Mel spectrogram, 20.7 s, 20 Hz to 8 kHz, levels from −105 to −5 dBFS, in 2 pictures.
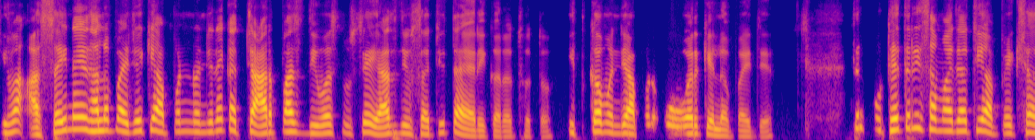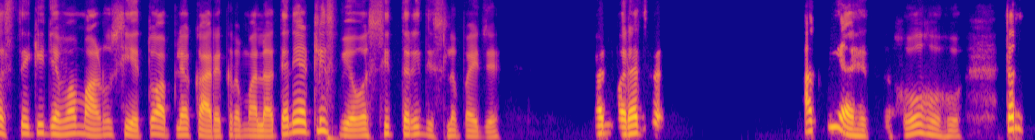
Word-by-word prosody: किंवा 195 Hz, +4 st, +2 dB, 0.2 s
असंही 200 Hz, -, +3 dB
नाही 255 Hz, 0 st, +4 dB
झालं 220 Hz, 0 st, +6 dB
पाहिजे, 215 Hz, -1 st, +4 dB
की 245 Hz, -, +1 dB
आपण 210 Hz, 0 st, +1 dB
म्हणजे 205 Hz, -1 st, -4 dB
नाही 235 Hz, +2 st, -1 dB
का 235 Hz, -, +5 dB
4-5 195 Hz, +3 st, +6 dB
दिवस 175 Hz, 0 st, 0 dB
नुसते 180 Hz, +2 st, -1 dB
याच 155 Hz, +3 st, +4 dB
दिवसाची 165 Hz, +1 st, -4 dB
तयारी 120 Hz, -3 st, +2 dB
करत 110 Hz, -1 st, -9 dB
होतो, 110 Hz, -1 st, -16 dB, 0.2 s
इतकं 210 Hz, +3 st, +3 dB
म्हणजे 180 Hz, -2 st, 0 dB
आपण 170 Hz, +2 st, +3 dB
ओव्हर 170 Hz, 0 st, +3 dB
केलं 130 Hz, -5 st, -1 dB
पाहिजे. 110 Hz, -2 st, -10 dB, 0.9 s
तर 280 Hz, -, -2 dB
कुठेतरी 245 Hz, +4 st, +2 dB
समाजाची 225 Hz, -2 st, +2 dB
अपेक्षा 175 Hz, +2 st, -2 dB
असते, 170 Hz, +1 st, -6 dB
की 180 Hz, +3 st, -7 dB
जेव्हा 160 Hz, +1 st, -1 dB
माणूस 140 Hz, -1 st, -5 dB
येतो 125 Hz, +3 st, -5 dB
आपल्या 135 Hz, -1 st, -3 dB
कार्यक्रमाला, 115 Hz, 0 st, -4 dB
त्याने 180 Hz, +7 st, +1 dB
ॲट 210 Hz, +1 st, -3 dB
लीस्ट 230 Hz, -1 st, -3 dB
व्यवस्थित 130 Hz, +5 st, -3 dB
तरी 150 Hz, +1 st, -2 dB
दिसलं 125 Hz, -4 st, -12 dB
पाहिजे. 110 Hz, -3 st, -7 dB, 0.8 s
कारण 170 Hz, +1 st, -2 dB
बऱ्याच 165 Hz, +8 st, +4 dB, 1.6 s
अगदी 310 Hz, -2 st, -1 dB
आहेत. 125 Hz, -3 st, -4 dB, 0.3 s
हो, 160 Hz, +6 st, -2 dB
हो, 150 Hz, -6 st, -6 dB
हो 115 Hz, 0 st, -11 dB, 0.5 s
तर, 260 Hz, +2 st, +6 dB
170 Hz, 145 wpm, -24 LUFS, 130-205 Hz, 1.6 s, झालं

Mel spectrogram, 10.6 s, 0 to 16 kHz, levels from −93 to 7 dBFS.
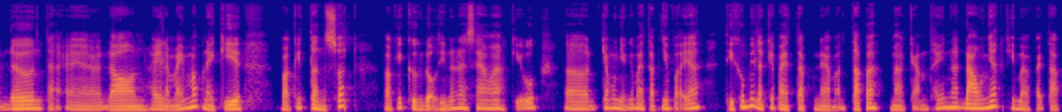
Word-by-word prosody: đơn, 125 Hz, +1 st, +4 dB
tạ, 130 Hz, -, -5 dB
à, 105 Hz, -2 st, -4 dB
đòn 100 Hz, 0 st, +2 dB
hay 115 Hz, -1 st, 0 dB
là 100 Hz, -, -1 dB
máy 105 Hz, +4 st, 0 dB
móc 180 Hz, +5 st, +3 dB
này 105 Hz, -, +1 dB
kia? 120 Hz, +1 st, +5 dB, 0.4 s
Và 110 Hz, -, 0 dB
cái 155 Hz, -, -2 dB
tần 125 Hz, -9 st, +2 dB
suất 195 Hz, -, +1 dB, 0.3 s
và 105 Hz, -, -1 dB
cái 155 Hz, -, -2 dB
cường 120 Hz, -3 st, 0 dB
độ 115 Hz, -, +1 dB
thì 105 Hz, -, -2 dB
nó 120 Hz, -, -1 dB
ra 140 Hz, +1 st, +2 dB
sao 130 Hz, 0 st, 0 dB
ha? 130 Hz, -2 st, +1 dB
Kiểu, 155 Hz, -, -1 dB, 0.2 s
ờ, 115 Hz, 0 st, 0 dB
trong 145 Hz, -1 st, +2 dB
những 120 Hz, -, 0 dB
cái -, -, 0 dB
bài 135 Hz, -2 st, +2 dB
tập -, -, -5 dB
như 130 Hz, -, +1 dB
vậy 125 Hz, +1 st, -3 dB
á, 145 Hz, +4 st, +3 dB, 0.2 s
thì -, -, 0 dB
không 175 Hz, -, +3 dB
biết 210 Hz, -, +3 dB
là -, -, +2 dB
cái 155 Hz, -, -1 dB
bài 120 Hz, -, +2 dB
tập 95 Hz, -, -4 dB
nào 100 Hz, -3 st, -3 dB
bạn -, -, -5 dB
tập 100 Hz, -, +1 dB
á 145 Hz, +1 st, +5 dB
mà 105 Hz, -6 st, -2 dB
cảm 125 Hz, -7 st, -6 dB
thấy 140 Hz, +4 st, -1 dB
nó 160 Hz, 0 st, +5 dB
đau 140 Hz, -3 st, +4 dB
nhất 185 Hz, +6 st, +4 dB
khi 140 Hz, -, -3 dB
mà 115 Hz, -4 st, -1 dB
phải -, -, -7 dB
tập? -, -, -5 dB
125 Hz, 305 wpm, -23 LUFS, 105-145 Hz, 0.4 s, kia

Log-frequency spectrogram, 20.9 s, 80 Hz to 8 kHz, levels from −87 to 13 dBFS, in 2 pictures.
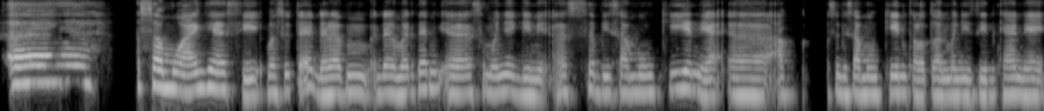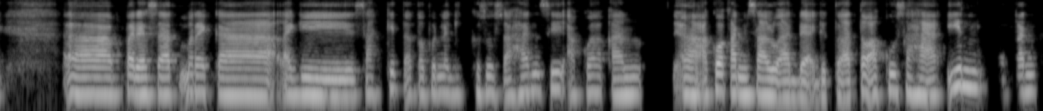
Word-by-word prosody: Eee, 270 Hz, +1 st, +7 dB, 0.6 s
semuanya 210 Hz, -2 st, +5 dB, 0.2 s
sih, 150 Hz, -5 st, +1 dB, 0.2 s
maksudnya 180 Hz, +1 st, -2 dB, 0.2 s
dalam 165 Hz, +2 st, 0 dB
dalam 170 Hz, -1 st, +1 dB
artian, 200 Hz, +4 st, -2 dB
eee, 170 Hz, 0 st, 0 dB
semuanya 180 Hz, +1 st, -2 dB
gini, 155 Hz, -1 st, 0 dB
eee, 180 Hz, -, -4 dB, 0.2 s
sebisa 170 Hz, -3 st, -4 dB
mungkin 175 Hz, +4 st, -1 dB, 0.2 s
ya, 155 Hz, -, +4 dB, 0.2 s
eee, 160 Hz, -1 st, 0 dB, 0.2 s
ap 165 Hz, 0 st, -4 dB, 0.4 s
sebisa 165 Hz, -1 st, -2 dB
mungkin 165 Hz, +2 st, 0 dB
kalau 150 Hz, -1 st, -2 dB
Tuhan 155 Hz, -1 st, -2 dB
mengizinkan 155 Hz, +1 st, -3 dB
ya, 155 Hz, -, +2 dB, 0.8 s
eee, 165 Hz, -1 st, +3 dB, 0.2 s
pada 165 Hz, -2 st, +5 dB
saat 160 Hz, -1 st, +1 dB
mereka 175 Hz, -3 st, 0 dB, 0.5 s
lagi 160 Hz, +1 st, 0 dB, 0.6 s
sakit 170 Hz, +4 st, -7 dB
ataupun 165 Hz, +1 st, -7 dB
lagi 160 Hz, -1 st, -7 dB
kesusahan 170 Hz, 0 st, -4 dB
sih 200 Hz, 0 st, -1 dB
aku 160 Hz, +1 st, -10 dB
akan 155 Hz, -2 st, -2 dB, 0.5 s
eee, 160 Hz, -1 st, +1 dB
aku 155 Hz, +4 st, -2 dB
akan 170 Hz, -2 st, +1 dB
selalu 155 Hz, -2 st, +3 dB
ada 140 Hz, 0 st, +1 dB
gitu, 140 Hz, 0 st, -6 dB
atau 140 Hz, -, -1 dB
aku 170 Hz, -, -10 dB
usahain 160 Hz, +6 st, +1 dB, 0.5 s
akan 175 Hz, +1 st, -2 dB
165 Hz, 125 wpm, -24 LUFS, 160-180 Hz, 0.8 s, Eee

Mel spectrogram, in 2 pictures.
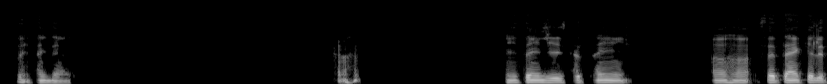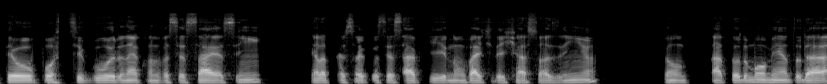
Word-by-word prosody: Tô -, -, -6 dB
entendendo. 85 Hz, -3 st, -5 dB, 2.7 s
Aham. -, -, -7 dB, 1.4 s
Entendi, 95 Hz, -1 st, +1 dB
você 90 Hz, +1 st, -6 dB
tem 95 Hz, -1 st, -1 dB, 0.8 s
Aham. 95 Hz, 0 st, -2 dB
Você 100 Hz, -, +2 dB
tem 95 Hz, 0 st, +2 dB
aquele 100 Hz, -1 st, +1 dB
teu 100 Hz, +1 st, +6 dB
porto 100 Hz, -2 st, 0 dB
seguro, 95 Hz, -1 st, +1 dB
né, 95 Hz, 0 st, +3 dB
quando 90 Hz, -1 st, -5 dB
você 90 Hz, 0 st, -3 dB
sai, 90 Hz, +1 st, +5 dB
assim, 105 Hz, +6 st, -2 dB, 0.5 s
aquela 95 Hz, 0 st, +1 dB
pessoa 95 Hz, 0 st, -2 dB
que -, -, -15 dB
você 95 Hz, -1 st, -1 dB
sabe 90 Hz, +1 st, +2 dB
que 90 Hz, -2 st, -2 dB
não 90 Hz, 0 st, -2 dB
vai 90 Hz, 0 st, +5 dB
te -, -, -18 dB
deixar -, -, -1 dB
sozinha. 95 Hz, +4 st, -2 dB, 0.6 s
Então, 95 Hz, -3 st, -3 dB, 0.2 s
a -, -, +2 dB
todo 100 Hz, 0 st, 0 dB
momento 100 Hz, -1 st, +2 dB
da 95 Hz, -2 st, +6 dB
95 Hz, 125 wpm, -24 LUFS, 90-100 Hz, 2.7 s, teu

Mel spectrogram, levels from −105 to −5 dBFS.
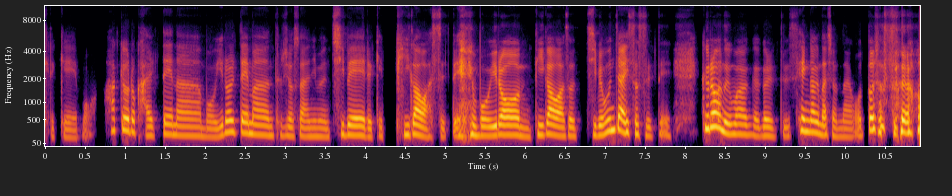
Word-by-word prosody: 이렇게 145 Hz, -3 st, -14 dB
뭐 -, -, -19 dB
학교를 260 Hz, -2 st, 0 dB
갈 170 Hz, -4 st, -6 dB
때나 170 Hz, -2 st, -4 dB
뭐 150 Hz, -2 st, -8 dB
이럴 230 Hz, +9 st, +1 dB
때만 195 Hz, -6 st, -1 dB
들으셨어요? 170 Hz, -1 st, -7 dB
아니면 155 Hz, -1 st, -8 dB
집에 185 Hz, -1 st, 0 dB
이렇게 155 Hz, 0 st, -5 dB
비가 190 Hz, -1 st, +2 dB
왔을 150 Hz, -1 st, -3 dB
때 -, -, -4 dB, 0.2 s
뭐 170 Hz, -1 st, 0 dB
이런 180 Hz, -3 st, +3 dB
비가 190 Hz, 0 st, +2 dB
와서 165 Hz, -1 st, +1 dB
집에 180 Hz, -1 st, -4 dB
혼자 260 Hz, +4 st, +5 dB
있었을 200 Hz, -7 st, -2 dB
때 160 Hz, -, -12 dB, 0.4 s
그런 315 Hz, -1 st, +6 dB
음악 195 Hz, -2 st, -1 dB
악을 165 Hz, -1 st, -3 dB
그 160 Hz, -, -12 dB
생각나셨나요? 180 Hz, -, -1 dB
어떠셨어요? 250 Hz, -, +3 dB
180 Hz, 360 characters per minute, -23 LUFS, 165-205 Hz, 0.4 s, 그런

